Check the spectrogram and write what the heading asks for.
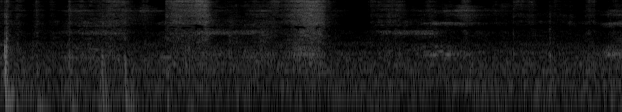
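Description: Hands shaping soft yeast bread dough on a metal baking tray: soft rubbing and brushing with a few short swishes, and a sharp tap right at the start.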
